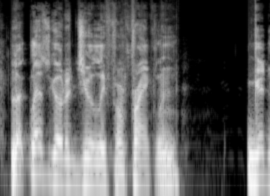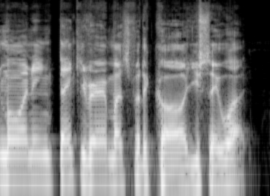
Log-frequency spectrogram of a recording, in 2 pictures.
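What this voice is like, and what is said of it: Polished radio announcer voice. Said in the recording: “you have a great radio voice.”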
